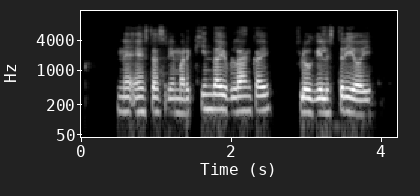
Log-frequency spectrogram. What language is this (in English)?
Esperanto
